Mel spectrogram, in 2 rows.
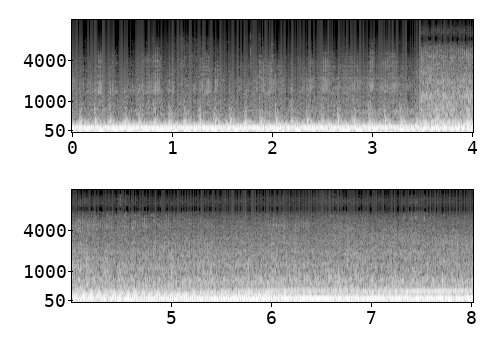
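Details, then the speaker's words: Turbo Honda S2000 driving up a muddy lane on its failing rear differential before replacement: heavy low drone with clunky rumble under the engine, growing with load; worn diff bearing. "oh listen to that thing that thing is making so much noise i'll rip my freaking tires freaking mud everywhere oh listen to that diff"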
